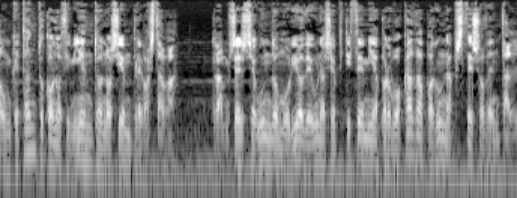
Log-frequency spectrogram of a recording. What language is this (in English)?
Spanish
